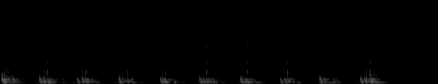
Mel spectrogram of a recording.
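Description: A wooden chopping board is tapped and knocked in a steady, unhurried series of about ten dull, low thuds. Each knock is short with little ring and almost no high-frequency brightness.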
